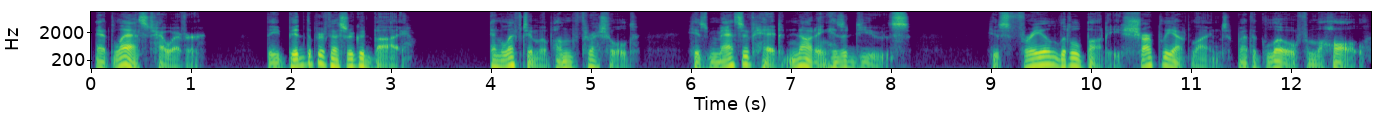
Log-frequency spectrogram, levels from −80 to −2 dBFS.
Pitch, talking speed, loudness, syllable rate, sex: 95 Hz, 155 wpm, -19 LUFS, 4.8 syllables/s, male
